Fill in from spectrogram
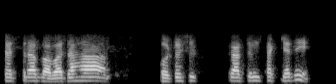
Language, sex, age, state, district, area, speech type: Sanskrit, male, 18-30, Assam, Tinsukia, rural, conversation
